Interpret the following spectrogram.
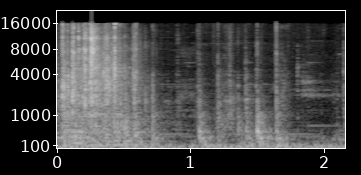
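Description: Pencils, pens, a sharpener and other stationery swept by hand across a wooden desk, a loud clattering scrape in the first half second, then a lighter knock about a second and a half in.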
